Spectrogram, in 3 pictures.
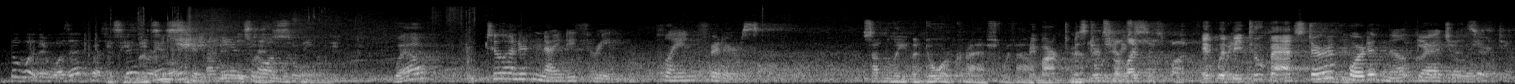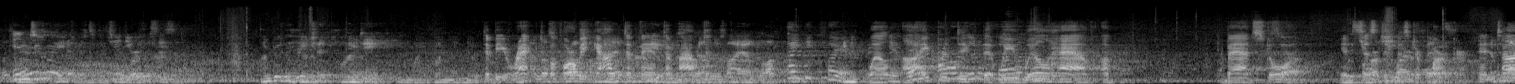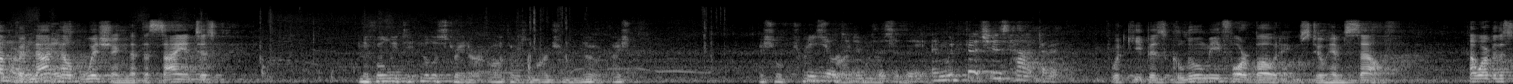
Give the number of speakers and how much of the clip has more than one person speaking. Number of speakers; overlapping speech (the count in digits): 7, about 46%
